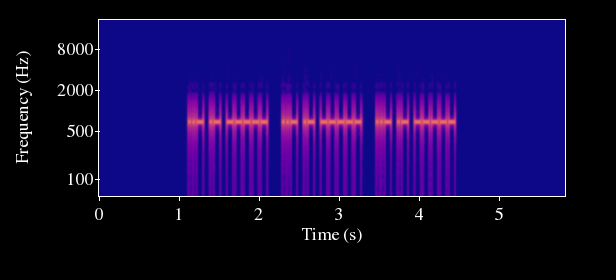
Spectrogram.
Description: Morse code, heard as a keyed tone, about 44 wpm, 700 Hz. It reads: UA0 UA0 UA0
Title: Callsign Prefixes for Top 25 DXCC - Repeated 3x - 45wpm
